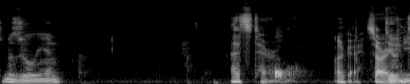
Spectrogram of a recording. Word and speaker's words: Missoulian: won the western state is that how you say it missoulian or is it a missoulin it's missoulian that's terrible okay sorry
